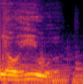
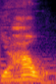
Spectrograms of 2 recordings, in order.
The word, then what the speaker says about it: Yahweh: With this being said, we just proved the name Yohewah should be pronounced Yahweh, which means the Messiah's name shall also carry the name Yahweh while adding an extra syllable to the end.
